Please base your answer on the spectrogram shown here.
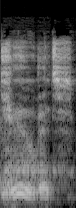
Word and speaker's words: qubits: Qubits.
